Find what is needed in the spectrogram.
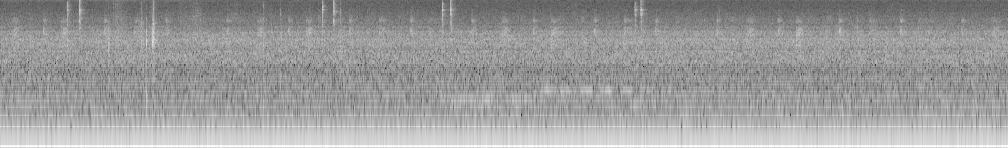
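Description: A few scattered computer mouse clicks, single and in quick pairs, over a steady low hum.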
